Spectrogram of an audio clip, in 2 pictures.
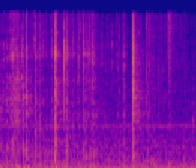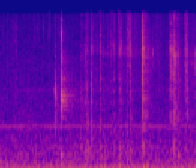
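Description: A gold metal utility blade scrapes and carves the surface of a rectangular, solid, white dry soap bar held in the hand, producing crumbly flakes. Dry, bright crunching and scratching comes in quick sharp bursts with a few louder cracks, over a faint steady low hum and a thin constant tone.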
